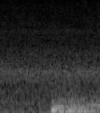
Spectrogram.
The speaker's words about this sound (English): It's the rain, it's ridiculous. Oh, did you hear the thunder? God.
